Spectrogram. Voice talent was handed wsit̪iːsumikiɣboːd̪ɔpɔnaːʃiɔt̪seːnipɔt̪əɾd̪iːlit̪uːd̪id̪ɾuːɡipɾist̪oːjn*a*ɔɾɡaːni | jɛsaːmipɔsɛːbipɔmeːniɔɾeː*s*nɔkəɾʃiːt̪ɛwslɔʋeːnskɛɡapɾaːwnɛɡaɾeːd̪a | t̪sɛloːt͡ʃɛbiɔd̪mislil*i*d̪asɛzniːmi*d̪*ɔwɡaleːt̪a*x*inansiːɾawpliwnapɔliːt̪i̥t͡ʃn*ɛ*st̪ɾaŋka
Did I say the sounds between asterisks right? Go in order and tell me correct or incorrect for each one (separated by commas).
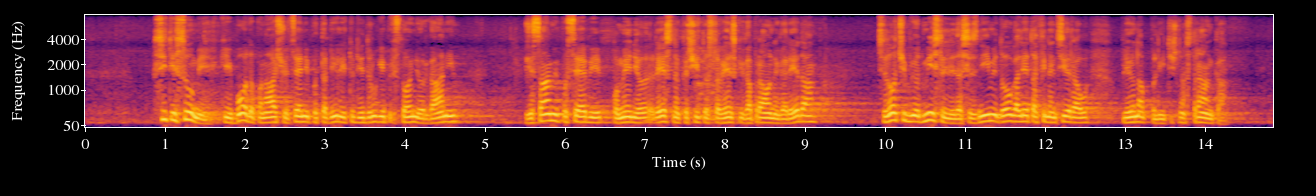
incorrect, correct, correct, correct, incorrect, incorrect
